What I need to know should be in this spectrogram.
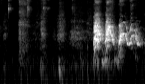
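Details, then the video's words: Puppy howling and barking at a loud helicopter passing overhead; faint short yelps early on, then a loud strained howling burst near the end, with a person talking nearby. "Murdoch The Puppy Howls And Barks At Helicopter"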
